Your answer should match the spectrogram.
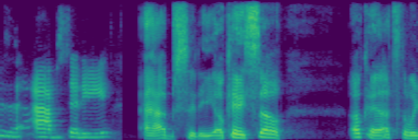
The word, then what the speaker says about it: Abcde: ABCDE, but pronounced Absidy.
